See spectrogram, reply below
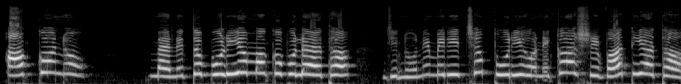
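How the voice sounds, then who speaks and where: A woman's voice: extremely high pitch, normal speed, sharp tone, voice pushed up. A woman voicing an innocent, eager little village girl in a storybook tale, earnest and inquisitive. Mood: curious.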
